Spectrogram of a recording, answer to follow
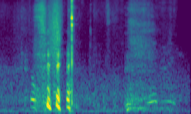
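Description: Short laughter: a few quick bursts about half a second in, then a brief voiced sound near the end.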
